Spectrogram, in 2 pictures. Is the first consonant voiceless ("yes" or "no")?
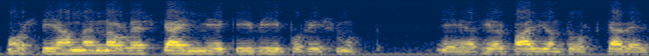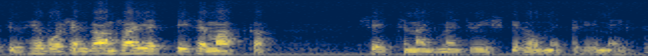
no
